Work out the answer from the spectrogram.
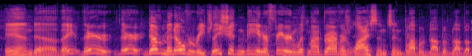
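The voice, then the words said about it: Put-on Southern American accent. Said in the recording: “I'm going to get into my Southern accent here. ... I can actually do a really good Southern accent.”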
